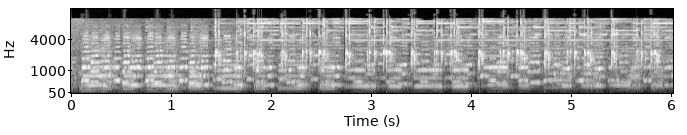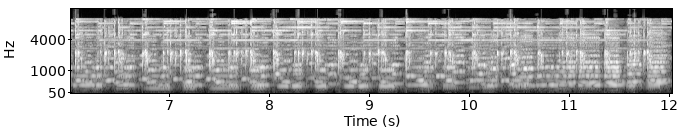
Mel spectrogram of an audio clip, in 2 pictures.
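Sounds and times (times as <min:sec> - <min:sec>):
concertina playing lively melody: 0:00.0 - 0:12.0.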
